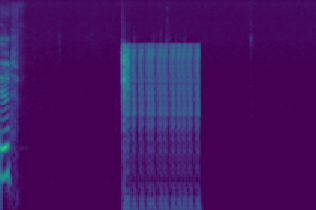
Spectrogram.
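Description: Online poker client's card-dealing sound effect: a quick run of about a dozen rapid card flicks lasting about a second, starting abruptly halfway through.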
